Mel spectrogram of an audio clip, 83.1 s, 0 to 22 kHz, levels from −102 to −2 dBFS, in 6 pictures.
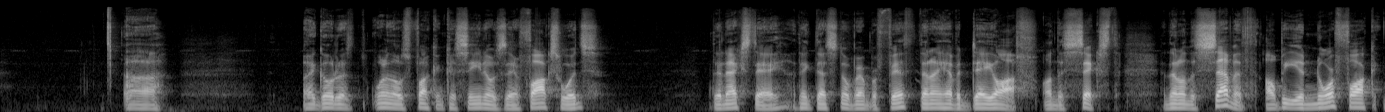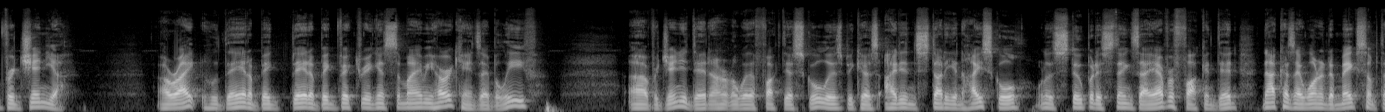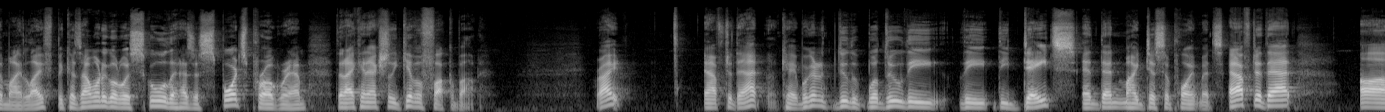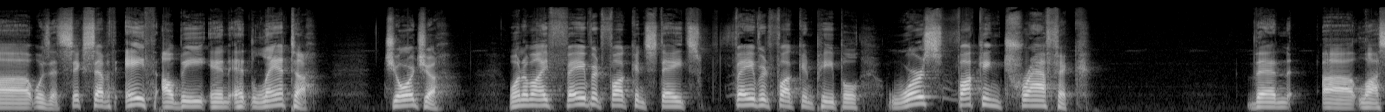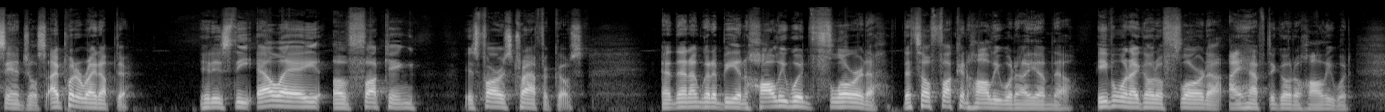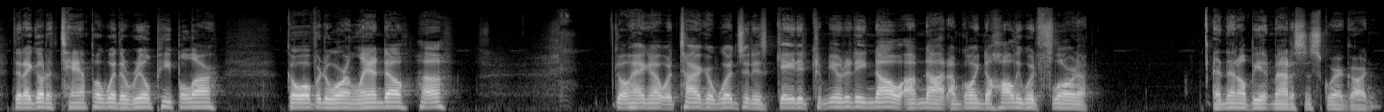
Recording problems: none

